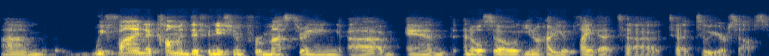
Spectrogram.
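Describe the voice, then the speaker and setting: Speaking at a moderate pace with a Spanish accent, the voice shows ordinary pitch variation. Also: man, fairly low pitch for a man. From Argentina. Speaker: company executive. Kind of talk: conference talk. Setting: video call. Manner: halting, many fillers.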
